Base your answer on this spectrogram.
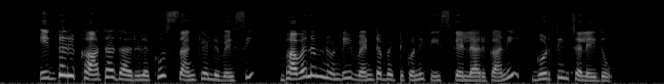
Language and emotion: Telugu, neutral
